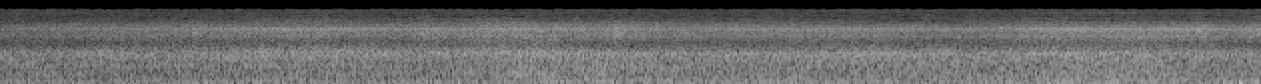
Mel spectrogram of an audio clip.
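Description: Steady outdoor noise of wind on the microphone and distant road traffic, with no distinct events.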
